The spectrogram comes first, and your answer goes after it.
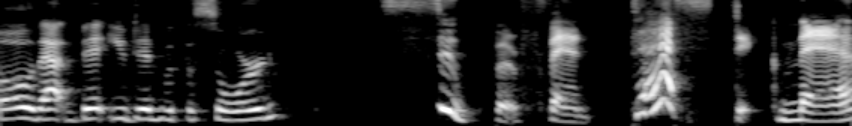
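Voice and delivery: mock drunk, strange line delivery. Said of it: "a very strange deliveries".

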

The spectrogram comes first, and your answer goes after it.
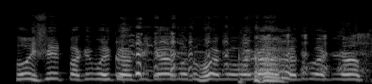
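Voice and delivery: put-on half-asleep voice. Retelling a chimpanzee dream, telling your body to get up; acting half-asleep. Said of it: "half in and out of sleep".

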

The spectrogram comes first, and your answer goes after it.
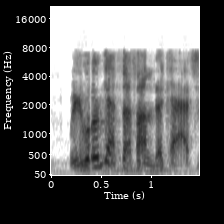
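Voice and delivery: high, villainous cartoon mutant voice. Explaining how he came up with the voice, doing the Jackalman mutant voice. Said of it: "a mutant sounding voice for Jackalman".

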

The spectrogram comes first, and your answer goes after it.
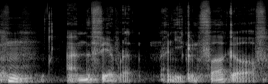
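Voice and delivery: mock, smug, self-satisfied gloating tone. Retelling looking at people while holding the baby's hand: imitating own smug look. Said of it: "a big fat smug face, just looking at people like".

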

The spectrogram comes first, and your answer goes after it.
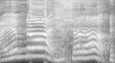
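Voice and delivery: play-acted woozy, groggy voice, very loud, very slow, drawn-out. Retelling arguing back after getting wisdom teeth out: imitating half-anesthetized self. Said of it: "me still half anesthetized being like".

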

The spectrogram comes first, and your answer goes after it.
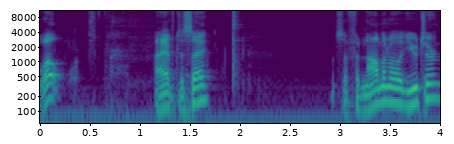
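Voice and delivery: sounds like a navigation system. Imagining a GPS voiced by Obama: Obama impression. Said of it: "an Obama, uh, uh, uh, G P S".

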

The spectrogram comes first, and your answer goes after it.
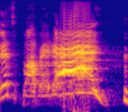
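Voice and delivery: shrill, very high-pitched, very loud scream. Retelling a line a character yells at Thompson: imitating a yell. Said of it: "He yells at Thompson".

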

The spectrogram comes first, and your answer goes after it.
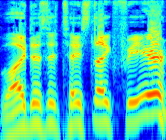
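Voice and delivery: loud, booming, slow, drawn-out pro-wrestler promo voice. Joking about eating a basket, in a put-on wrestler voice. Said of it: "that impression sounds like a wrestler that went to jail".

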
